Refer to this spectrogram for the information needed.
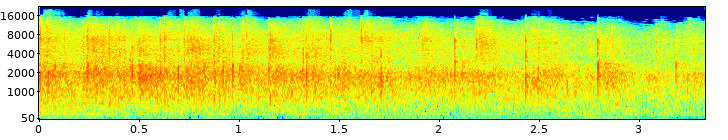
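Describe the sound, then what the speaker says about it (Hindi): Steady applause from an audience at a student award ceremony in Rajgangpur, many hands clapping in a dense, continuous patter with slight swells, fading a little toward the end. "जोर से तालियां हो गए।"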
